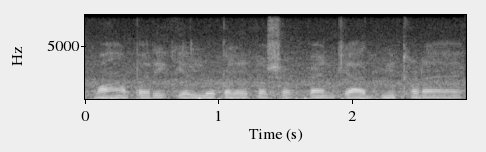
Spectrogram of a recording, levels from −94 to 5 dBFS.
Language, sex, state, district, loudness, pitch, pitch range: Hindi, female, Maharashtra, Mumbai Suburban, -16 LUFS, 175 Hz, 170-180 Hz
